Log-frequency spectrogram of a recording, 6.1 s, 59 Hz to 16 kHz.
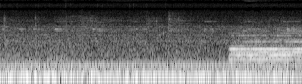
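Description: Low, steady rumble of an ACE commuter train with its SC-44 diesel locomotive at a grade crossing. About four and a half seconds in, a sustained chord of several tones comes in over it.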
